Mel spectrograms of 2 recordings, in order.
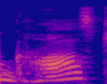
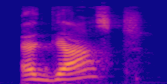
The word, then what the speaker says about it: aghast: हालांकि देखो, घास्ट और घोस्ट ऐसे याद रख सकते हो, है ना, घोस्ट को देखकर अघास्ट हो गई, लेकिन याद रखना यहां एच साइलेंट है, एच यहां पे साइलेंट है, इसीलिए मैं सिर्फ आपको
